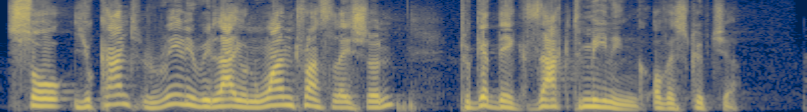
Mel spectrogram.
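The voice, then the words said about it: Speaks with an African accent. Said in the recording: “I'll read in my accent, an African accent”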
